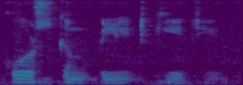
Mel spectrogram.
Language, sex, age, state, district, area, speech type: Urdu, male, 18-30, Bihar, Gaya, urban, spontaneous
